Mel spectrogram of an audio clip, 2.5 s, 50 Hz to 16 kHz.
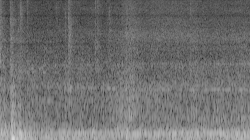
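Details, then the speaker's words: Microlight 25BRDS travel trailer, slide-out run from the control panel, ram-style slide: even low motor drone and steady hum without grinding or straining; a click indicates full extension, normal operation. "slides on a ram style so you're going to listen for a clicking sound and that'll indicate that it's fully extended"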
